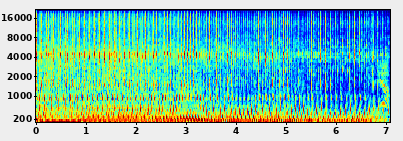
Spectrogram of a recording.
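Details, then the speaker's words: Honda CB750 SOHC four-cylinder in an 1980s Suzuki Quad Sport 230, first run in years after carb cleaning, on choke, no exhaust or pod filters: loud lumpy idle, uneven beat, sagging speed; rough idle though running on all four. "it was kind of idling man yep i mean she needs well she's gonna need pods yep it's gonna need exhaust yup it's it's not gonna run right until uh we get pods and exhaust you know"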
